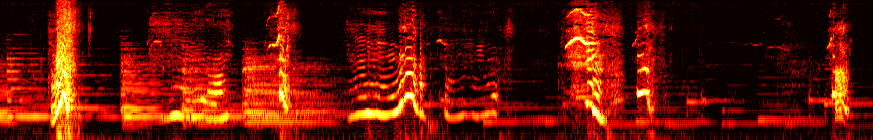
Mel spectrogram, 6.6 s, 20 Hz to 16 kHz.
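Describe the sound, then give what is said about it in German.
A dog howls and whines along to piano music from three pianos playing together, its wavering cries rising and falling in pitch over sustained piano notes, with sharp yelping bursts between. “Gleich setzen 3 Klaviere zusammen ein. Für mich ein wunderbarer Einsatz. Aber für meinen Hund.”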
